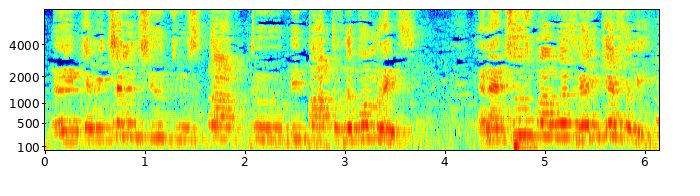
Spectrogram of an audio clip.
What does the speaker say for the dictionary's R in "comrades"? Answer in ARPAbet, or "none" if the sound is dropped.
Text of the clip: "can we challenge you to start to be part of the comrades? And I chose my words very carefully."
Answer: L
